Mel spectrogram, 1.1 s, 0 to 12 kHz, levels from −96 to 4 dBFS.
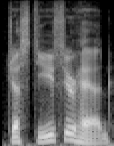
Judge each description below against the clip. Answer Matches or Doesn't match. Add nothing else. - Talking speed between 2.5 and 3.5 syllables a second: Doesn't match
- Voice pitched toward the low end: Matches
